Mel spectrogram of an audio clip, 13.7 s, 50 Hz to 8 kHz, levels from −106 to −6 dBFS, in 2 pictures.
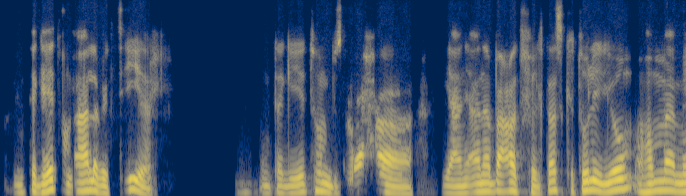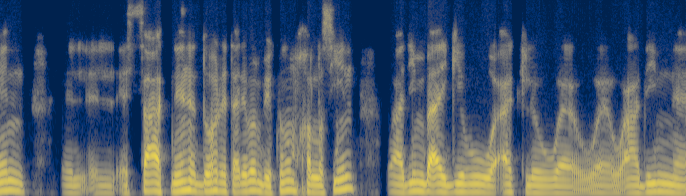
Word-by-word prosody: إنتاجيتهم 115 Hz, +3 st, 0 dB
أعلى 135 Hz, +1 st, +4 dB
بكتير، 105 Hz, -, -2 dB, 1.0 s
إنتاجيتهم 110 Hz, +5 st, -3 dB
بصراحة 100 Hz, -2 st, -2 dB, 0.3 s
يعني 105 Hz, +2 st, -2 dB
أنا 125 Hz, +1 st, +2 dB
باقعد 125 Hz, -1 st, +1 dB
في 110 Hz, -, -4 dB
التاسك 135 Hz, +7 st, -3 dB
طول 140 Hz, +2 st, +2 dB
اليوم، 145 Hz, +7 st, +3 dB
هم 125 Hz, +4 st, 0 dB
من 135 Hz, 0 st, +2 dB, 0.4 s
ال 105 Hz, 0 st, -9 dB
ال 105 Hz, 0 st, -11 dB
الساعة 110 Hz, +6 st, +2 dB
14:00 130 Hz, +1 st, +2 dB
تقريبًا 125 Hz, +4 st, +1 dB
بيكونوا 130 Hz, +3 st, 0 dB
مخلّصين 135 Hz, +7 st, 0 dB, 0.3 s
وقاعدين 125 Hz, +2 st, 0 dB
بقى 120 Hz, -, +6 dB
يجيبوا 115 Hz, 0 st, +1 dB
أكل 110 Hz, -1 st, -5 dB
و 105 Hz, 0 st, -2 dB, 0.2 s
و 100 Hz, -, -6 dB, 0.2 s
وقاعدين 120 Hz, +4 st, 0 dB
120 Hz, 120 wpm, -23 LUFS, 105-135 Hz, 1.0 s, بقى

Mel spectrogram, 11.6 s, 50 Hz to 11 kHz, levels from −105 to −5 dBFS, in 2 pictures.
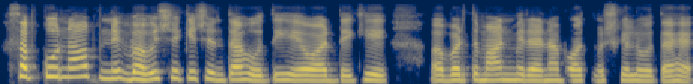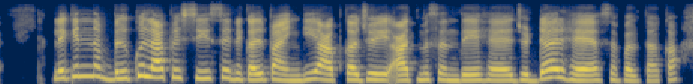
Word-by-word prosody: सबको 365 Hz, 0 st, +4 dB
ना 345 Hz, -1 st, -1 dB
अपने 295 Hz, -6 st, -1 dB
भविष्य 270 Hz, +3 st, 0 dB
की 290 Hz, -, -2 dB
चिंता 245 Hz, -3 st, -1 dB
होती 230 Hz, 0 st, -3 dB
है 215 Hz, -1 st, -1 dB
और 210 Hz, -1 st, +1 dB
देखिए 210 Hz, +1 st, -3 dB, 0.4 s
अ, -, -, -2 dB
वर्तमान 225 Hz, 0 st, -2 dB
में 225 Hz, -, -3 dB
रहना 215 Hz, 0 st, -2 dB
बहुत 210 Hz, 0 st, -2 dB
मुश्क़िल 215 Hz, +2 st, -7 dB
होता 200 Hz, -1 st, -4 dB
है। 180 Hz, -, -4 dB, 0.5 s
लेकिन 375 Hz, +6 st, +2 dB
बिल्कुल 295 Hz, +7 st, +3 dB
आप 320 Hz, 0 st, +7 dB
इस 315 Hz, -, -2 dB
चीज़ 290 Hz, -1 st, -1 dB
से 315 Hz, -, -1 dB
निकल 240 Hz, -2 st, +3 dB
पाएँगी, 230 Hz, 0 st, +1 dB
आपका 235 Hz, -1 st, +3 dB
जो 240 Hz, +2 st, -2 dB
ये 235 Hz, -1 st, +4 dB
आत्मसंदेह 225 Hz, -1 st, 0 dB
है, 215 Hz, 0 st, +2 dB
जो 230 Hz, +1 st, -1 dB
डर 320 Hz, +7 st, +5 dB
है 215 Hz, -1 st, +5 dB
असफलता 215 Hz, -3 st, -5 dB
का, 235 Hz, -, -4 dB
235 Hz, 185 wpm, -24 LUFS, 215-285 Hz, 0.5 s, आप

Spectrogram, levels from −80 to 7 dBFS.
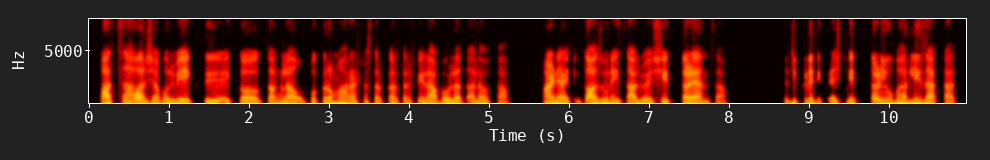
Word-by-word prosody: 5-6 250 Hz, +4 st, +3 dB
वर्षांपूर्वी 235 Hz, -3 st, +2 dB
एक 210 Hz, -3 st, -5 dB
ते 225 Hz, -, -3 dB, 0.2 s
एक 200 Hz, +1 st, -7 dB
अ, 190 Hz, 0 st, +1 dB
चांगला 205 Hz, +1 st, +1 dB
उपक्रम 215 Hz, +2 st, -2 dB
महाराष्ट्र 185 Hz, +1 st, -1 dB
सरकारतर्फे 190 Hz, -1 st, -5 dB
राबवण्यात 170 Hz, +3 st, +1 dB
आला 160 Hz, -2 st, -2 dB
होता 150 Hz, +2 st, -7 dB, 0.5 s
आणि 170 Hz, 0 st, +4 dB
आय 170 Hz, 0 st, +3 dB
थिंक 190 Hz, -1 st, -13 dB
तो 240 Hz, -, +4 dB
अजूनही 190 Hz, -1 st, +2 dB
चालू 165 Hz, 0 st, +1 dB
आहे 155 Hz, -1 st, -1 dB
शेततळ्यांचा. 185 Hz, -, +1 dB, 0.7 s
तर -, -, -7 dB
जिकडे-तिकडे 245 Hz, +4 st, -1 dB
शेततळी 255 Hz, +2 st, 0 dB
उभारली 235 Hz, -2 st, 0 dB
जातात 175 Hz, -5 st, -1 dB
200 Hz, 140 wpm, -23 LUFS, 180-230 Hz, 0.7 s, आणि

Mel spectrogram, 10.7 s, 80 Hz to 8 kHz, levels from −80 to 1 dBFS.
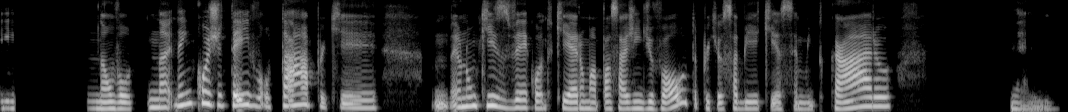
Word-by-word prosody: e 185 Hz, -, -7 dB, 0.8 s
não 180 Hz, -1 st, 0 dB
vou 175 Hz, -1 st, 0 dB
ne 210 Hz, +3 st, 0 dB
nem 275 Hz, +4 st, +3 dB
cogitei 275 Hz, -4 st, +3 dB
em -, -, +2 dB
voltar, 230 Hz, -, +2 dB
porque 100 Hz, -2 st, -3 dB, 0.7 s
eu 220 Hz, -, 0 dB
não 240 Hz, +2 st, +4 dB
quis 255 Hz, -4 st, +2 dB
ver 200 Hz, +1 st, 0 dB
quanto 185 Hz, +1 st, -4 dB
que 190 Hz, -, -4 dB
era 175 Hz, 0 st, +3 dB
uma 175 Hz, -2 st, -1 dB
passagem 175 Hz, 0 st, -1 dB
de 180 Hz, +1 st, -1 dB
volta, 215 Hz, -, 0 dB
porque 180 Hz, -2 st, -8 dB
eu 165 Hz, -, -1 dB
sabia 175 Hz, -1 st, -3 dB
que 80 Hz, -, -8 dB
ia 85 Hz, -, -1 dB
ser 85 Hz, -, -7 dB
muito 85 Hz, 0 st, -9 dB
caro. 235 Hz, +7 st, +3 dB, 1.2 s
Né. 175 Hz, +1 st, -10 dB
180 Hz, 165 wpm, -22 LUFS, 170-235 Hz, 1.2 s, não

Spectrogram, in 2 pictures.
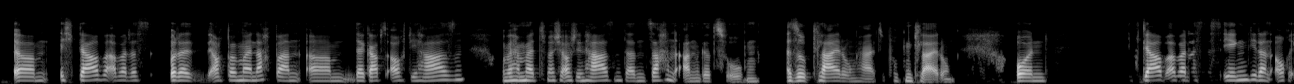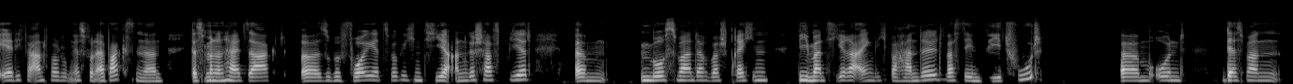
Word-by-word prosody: ähm, 180 Hz, 0 st, +4 dB
ich 195 Hz, -, -6 dB
glaube 200 Hz, +2 st, +5 dB
aber, 195 Hz, +1 st, -1 dB
dass 190 Hz, +2 st, -9 dB, 0.2 s
oder 185 Hz, -2 st, +6 dB, 0.2 s
auch 180 Hz, -, +2 dB
bei 190 Hz, +1 st, -1 dB
meinen 185 Hz, 0 st, +2 dB
Nachbarn, 180 Hz, -3 st, 0 dB
ähm, 165 Hz, 0 st, -3 dB
da 175 Hz, -, +2 dB
gab 175 Hz, +1 st, +4 dB
es -, -, -16 dB
auch 185 Hz, -, 0 dB
die 175 Hz, -, -10 dB
Hasen 205 Hz, +5 st, 0 dB, 0.3 s
und 170 Hz, -, -3 dB
wir 180 Hz, -, +4 dB
haben 185 Hz, 0 st, +2 dB
halt 180 Hz, -1 st, +2 dB
zum 185 Hz, -, -6 dB
Beispiel 185 Hz, -, +1 dB
auch -, -, 0 dB
den 175 Hz, 0 st, -5 dB
Hasen 185 Hz, +2 st, +3 dB
dann 160 Hz, -1 st, -5 dB
Sachen 185 Hz, +4 st, 0 dB
angezogen, 140 Hz, -2 st, -4 dB, 0.3 s
also, 170 Hz, +1 st, +3 dB
Kleidung 160 Hz, -5 st, +2 dB
halt, 130 Hz, -1 st, -4 dB
Puppenkleidung. 160 Hz, -2 st, 0 dB, 0.6 s
Und 165 Hz, 0 st, +4 dB, 0.8 s
ich -, -, -31 dB
glaube 195 Hz, +2 st, +6 dB
aber, 200 Hz, +1 st, +1 dB
dass 190 Hz, 0 st, -14 dB
es 190 Hz, -, -22 dB
irgendwie 200 Hz, +3 st, -1 dB
dann 190 Hz, -2 st, +2 dB
auch 175 Hz, +2 st, -3 dB
eher 185 Hz, -, +1 dB
die 200 Hz, -, -11 dB
Verantwortung 190 Hz, -1 st, -2 dB
ist 190 Hz, -1 st, -6 dB
von -, -, -3 dB
Erwachsenen, 170 Hz, -5 st, +1 dB, 0.3 s
dass -, -, +2 dB
man 175 Hz, 0 st, +3 dB
dann 175 Hz, +3 st, +1 dB
halt 175 Hz, -1 st, +4 dB
sagt: 175 Hz, +1 st, +3 dB, 0.2 s
„Äh, 170 Hz, 0 st, +3 dB
so 180 Hz, +1 st, -11 dB
bevor 185 Hz, +1 st, +1 dB
jetzt 200 Hz, -1 st, -5 dB
wirklich 190 Hz, +1 st, -10 dB
'n 185 Hz, -, -5 dB
Tier 185 Hz, 0 st, +1 dB
angeschafft 200 Hz, +4 st, -1 dB
wird, 220 Hz, +2 st, +2 dB, 0.4 s
ähm, 170 Hz, 0 st, +2 dB, 0.3 s
muss 190 Hz, +1 st, +2 dB
man 190 Hz, 0 st, +3 dB
darüber 190 Hz, -2 st, -3 dB
sprechen, 190 Hz, +2 st, -3 dB, 0.3 s
wie 200 Hz, -1 st, +3 dB
man 185 Hz, 0 st, +5 dB
Tiere 190 Hz, +1 st, 0 dB
eigentlich 180 Hz, +2 st, -3 dB
behandelt, 175 Hz, +6 st, -1 dB
was 180 Hz, +1 st, 0 dB
denen 170 Hz, -2 st, -4 dB
wehtut, 210 Hz, -, -5 dB, 0.8 s
ähm, 175 Hz, +1 st, +3 dB
und 185 Hz, -1 st, -4 dB, 0.4 s
dass 190 Hz, -1 st, +4 dB
man" 180 Hz, -3 st, -1 dB
180 Hz, 185 wpm, -24 LUFS, 170-190 Hz, 0.8 s, oder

